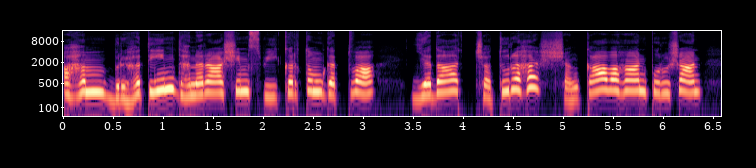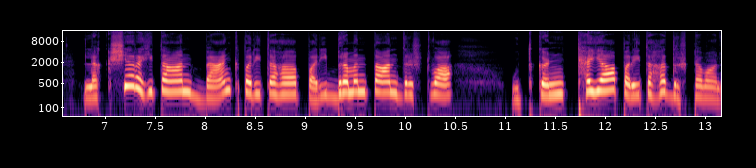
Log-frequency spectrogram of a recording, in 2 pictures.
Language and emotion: Sanskrit, fearful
